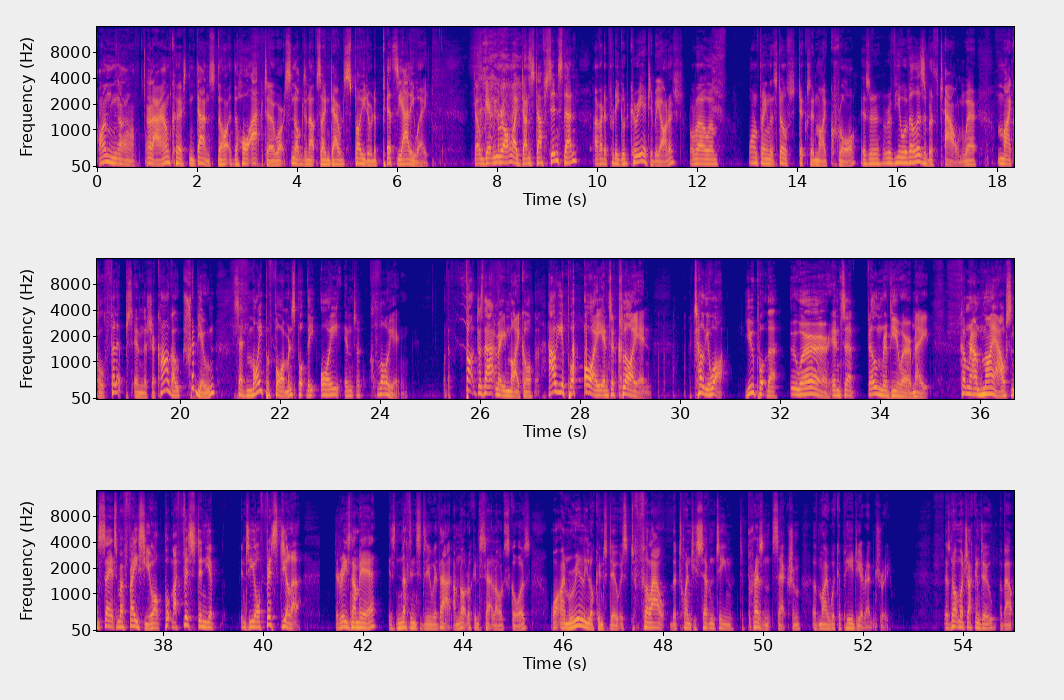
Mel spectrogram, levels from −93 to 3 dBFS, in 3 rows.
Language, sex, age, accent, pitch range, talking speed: English, male, 30-49, British, 105-140 Hz, 170 wpm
